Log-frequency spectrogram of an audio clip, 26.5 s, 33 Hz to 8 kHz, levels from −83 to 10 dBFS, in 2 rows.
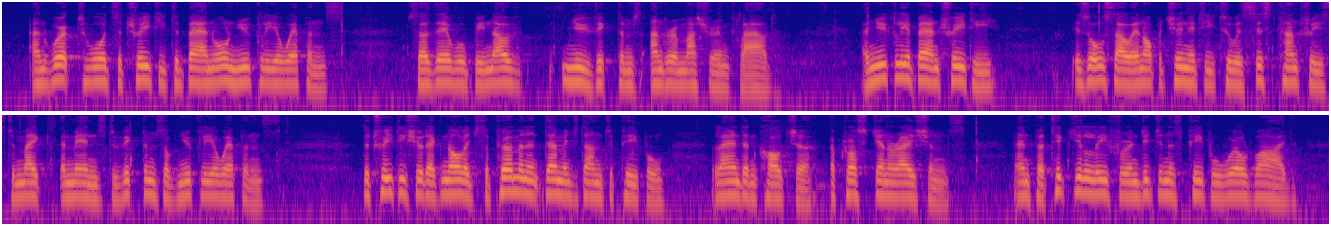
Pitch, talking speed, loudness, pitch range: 135 Hz, 140 wpm, -25 LUFS, 125-145 Hz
